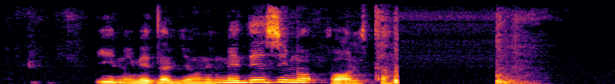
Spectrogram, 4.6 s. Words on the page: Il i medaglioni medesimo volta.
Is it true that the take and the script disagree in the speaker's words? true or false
false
